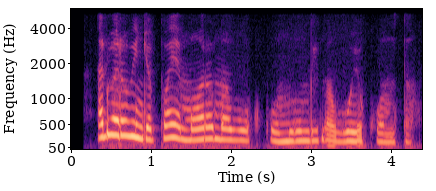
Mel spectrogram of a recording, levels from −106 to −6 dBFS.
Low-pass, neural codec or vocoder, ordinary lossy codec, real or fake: 5.4 kHz; vocoder, 22.05 kHz, 80 mel bands, Vocos; none; fake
